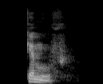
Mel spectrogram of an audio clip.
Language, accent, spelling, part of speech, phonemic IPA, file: French, France, camoufle, verb, /ka.mufl/, LL-Q150 (fra)-camoufle.wav
- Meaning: inflection of camoufler: 1. first/third-person singular present indicative/subjunctive 2. second-person singular imperative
